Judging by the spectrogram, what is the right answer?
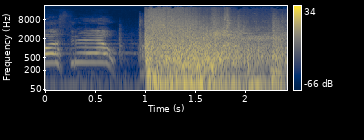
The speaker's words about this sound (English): his unit's munitions feed a weapon twice his age, the D-20 howitzer.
